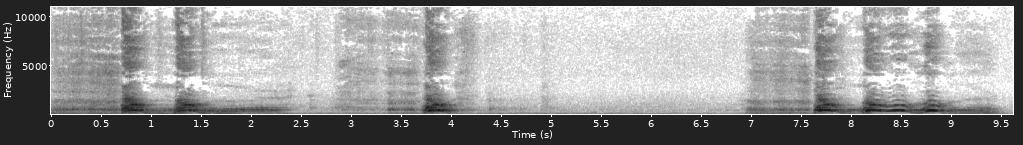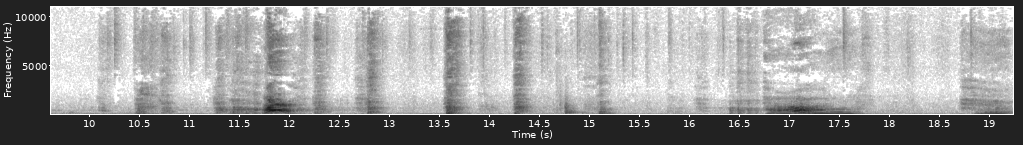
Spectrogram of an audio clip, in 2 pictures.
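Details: A Beagle barks and bays in scattered bursts: long wavering howled notes, short sharp barks and a lower groaning howl near the end, separated by quiet gaps.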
